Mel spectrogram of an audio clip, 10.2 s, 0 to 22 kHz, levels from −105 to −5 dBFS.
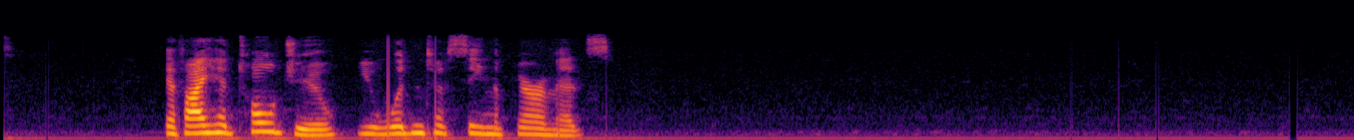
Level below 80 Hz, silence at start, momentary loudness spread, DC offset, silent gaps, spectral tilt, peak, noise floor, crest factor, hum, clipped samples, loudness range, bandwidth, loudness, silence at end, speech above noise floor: -54 dBFS; 1.25 s; 12 LU; under 0.1%; none; -6 dB/octave; -8 dBFS; -62 dBFS; 24 dB; none; under 0.1%; 13 LU; 7.4 kHz; -27 LUFS; 5.6 s; 36 dB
